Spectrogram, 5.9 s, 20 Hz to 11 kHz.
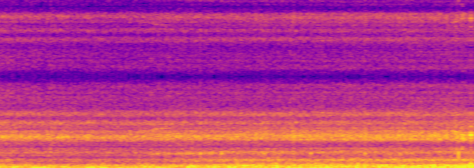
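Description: Steady rush of air over the canopy of an unpowered ASK-21 glider, heard from inside the cockpit during a split-S. It grows a little louder near the end as the glider picks up speed pulling through the half loop.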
